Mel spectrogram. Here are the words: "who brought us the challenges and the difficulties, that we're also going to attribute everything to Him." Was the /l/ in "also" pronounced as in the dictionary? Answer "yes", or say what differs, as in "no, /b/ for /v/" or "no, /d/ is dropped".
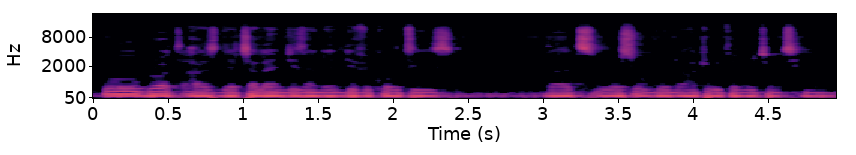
no, /l/ is dropped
